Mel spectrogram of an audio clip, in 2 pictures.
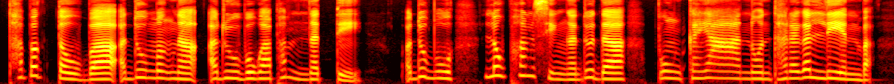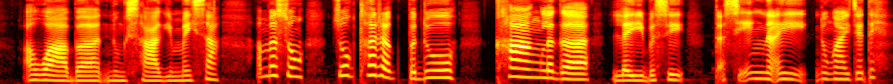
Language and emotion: Manipuri, disgusted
